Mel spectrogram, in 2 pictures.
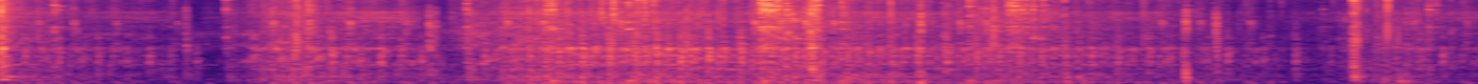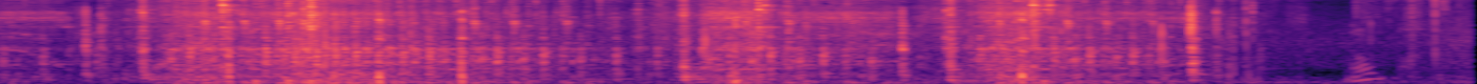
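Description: A small engine with a clogged carburetor is cranked repeatedly, sputtering and revving in uneven bursts without settling into a steady run. The engine is close and fairly loud, with pauses between pulls and a few scattered noises.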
